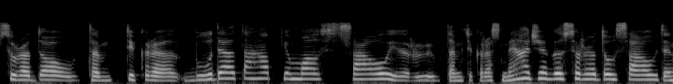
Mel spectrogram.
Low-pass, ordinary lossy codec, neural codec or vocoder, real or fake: 7.2 kHz; Opus, 64 kbps; codec, 16 kHz, 2 kbps, X-Codec, WavLM features, trained on Multilingual LibriSpeech; fake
